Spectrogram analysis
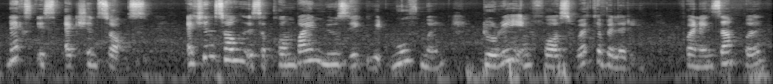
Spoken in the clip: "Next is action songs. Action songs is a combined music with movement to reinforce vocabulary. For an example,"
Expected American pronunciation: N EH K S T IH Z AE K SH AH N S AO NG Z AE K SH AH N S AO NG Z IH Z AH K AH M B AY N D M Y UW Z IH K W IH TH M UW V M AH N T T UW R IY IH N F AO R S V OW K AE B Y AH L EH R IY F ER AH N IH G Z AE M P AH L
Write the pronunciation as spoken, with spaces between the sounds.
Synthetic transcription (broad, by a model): N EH K S T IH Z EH K SH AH N S AO NG S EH K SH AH N S AO NG S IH S AH K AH M B AY N M Y UW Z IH K W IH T M UW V M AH N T T UW R IY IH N F AO S W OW K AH B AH L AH R IY F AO AH N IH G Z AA M P AH L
